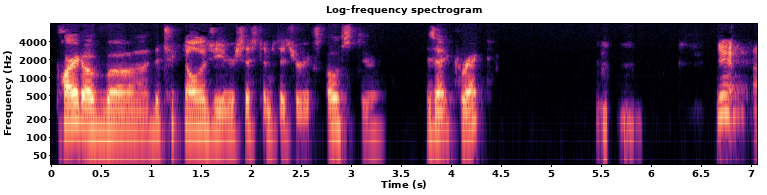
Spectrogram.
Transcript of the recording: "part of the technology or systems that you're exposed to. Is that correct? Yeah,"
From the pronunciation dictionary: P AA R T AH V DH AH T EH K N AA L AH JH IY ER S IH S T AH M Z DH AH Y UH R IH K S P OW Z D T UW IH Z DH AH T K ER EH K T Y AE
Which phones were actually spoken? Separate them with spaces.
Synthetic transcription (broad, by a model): P AA R T AH V DH AH T EH K N AA L AH JH IY ER S IH S T AH M Z DH AH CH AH R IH K S P OW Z T UW IH Z DH AH T K ER EH K T Y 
